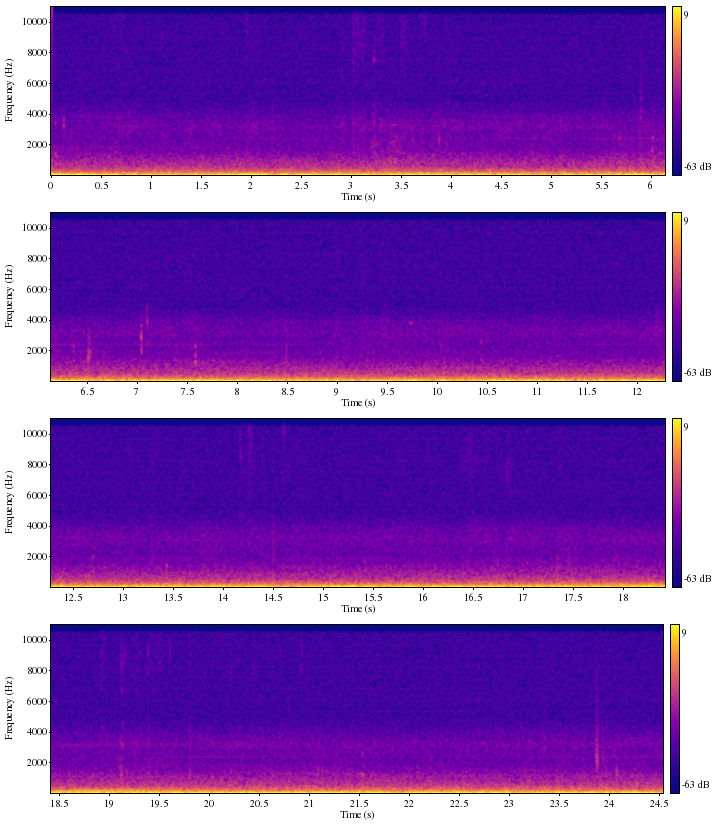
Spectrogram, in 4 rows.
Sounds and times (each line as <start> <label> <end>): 0.0 wind 24.5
